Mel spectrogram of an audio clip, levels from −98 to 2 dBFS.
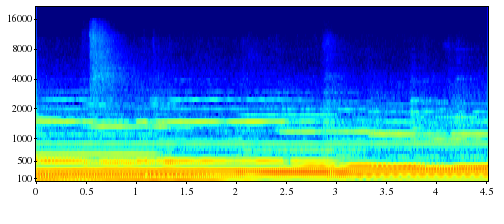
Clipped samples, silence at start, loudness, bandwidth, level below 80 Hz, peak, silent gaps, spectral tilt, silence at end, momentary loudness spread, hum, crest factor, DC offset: under 0.1%; 0 s; -25 LUFS; 4.7 kHz; -32 dBFS; -12 dBFS; none; -10.5 dB/octave; 0 s; 2 LU; none; 12 dB; under 0.1%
